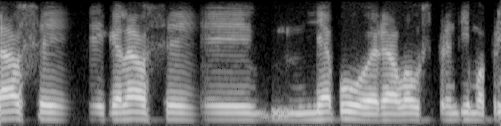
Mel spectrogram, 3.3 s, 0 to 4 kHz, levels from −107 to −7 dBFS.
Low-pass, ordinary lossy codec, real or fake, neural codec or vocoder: 3.6 kHz; Opus, 24 kbps; real; none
